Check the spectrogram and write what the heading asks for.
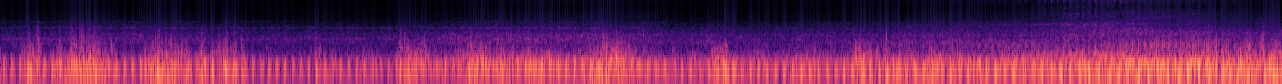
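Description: A motorcycle engine running steadily close by, with rattling clicks and wind noise over it; the sound grows a little louder near the end as traffic passes.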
